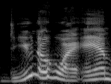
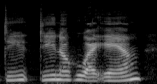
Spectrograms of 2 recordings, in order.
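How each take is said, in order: First: It is said in an arrogant, entitled tone. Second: It is asked as a sincere, humble question.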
